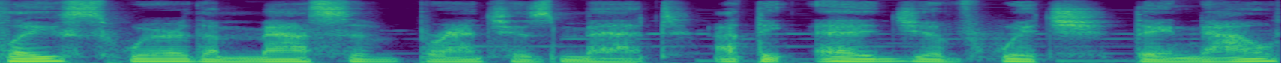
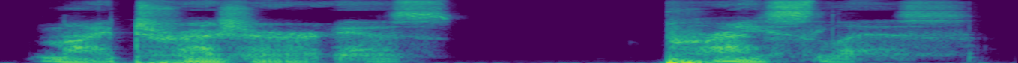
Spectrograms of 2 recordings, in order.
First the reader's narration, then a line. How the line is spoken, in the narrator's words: Ven whispered in reverential recognition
